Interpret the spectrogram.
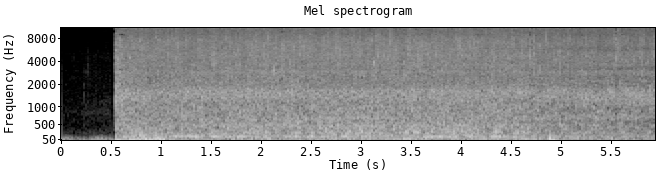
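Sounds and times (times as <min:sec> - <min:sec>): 
heavy rain during seasonal flooding in Kenya: 0:00.6 - 0:05.9.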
